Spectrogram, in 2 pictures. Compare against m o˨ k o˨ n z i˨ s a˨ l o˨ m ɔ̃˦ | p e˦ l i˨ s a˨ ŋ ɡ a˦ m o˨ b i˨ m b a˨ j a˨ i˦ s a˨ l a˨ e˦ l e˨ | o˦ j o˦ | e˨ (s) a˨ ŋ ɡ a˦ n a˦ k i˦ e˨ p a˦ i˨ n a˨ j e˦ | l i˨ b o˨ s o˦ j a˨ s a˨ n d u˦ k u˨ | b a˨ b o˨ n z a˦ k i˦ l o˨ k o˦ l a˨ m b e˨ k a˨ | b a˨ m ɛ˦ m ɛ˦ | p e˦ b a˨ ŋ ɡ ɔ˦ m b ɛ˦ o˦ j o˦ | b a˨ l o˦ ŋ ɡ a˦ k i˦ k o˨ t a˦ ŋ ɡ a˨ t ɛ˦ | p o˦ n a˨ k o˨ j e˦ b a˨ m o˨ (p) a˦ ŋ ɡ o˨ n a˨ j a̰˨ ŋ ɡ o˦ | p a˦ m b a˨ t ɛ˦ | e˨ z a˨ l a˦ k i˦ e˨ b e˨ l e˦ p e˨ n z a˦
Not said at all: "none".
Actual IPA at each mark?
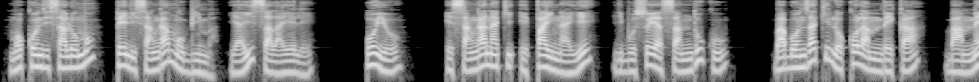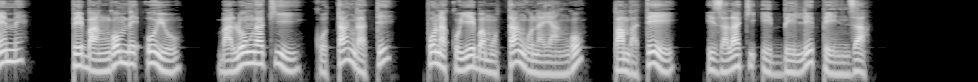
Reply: s, t

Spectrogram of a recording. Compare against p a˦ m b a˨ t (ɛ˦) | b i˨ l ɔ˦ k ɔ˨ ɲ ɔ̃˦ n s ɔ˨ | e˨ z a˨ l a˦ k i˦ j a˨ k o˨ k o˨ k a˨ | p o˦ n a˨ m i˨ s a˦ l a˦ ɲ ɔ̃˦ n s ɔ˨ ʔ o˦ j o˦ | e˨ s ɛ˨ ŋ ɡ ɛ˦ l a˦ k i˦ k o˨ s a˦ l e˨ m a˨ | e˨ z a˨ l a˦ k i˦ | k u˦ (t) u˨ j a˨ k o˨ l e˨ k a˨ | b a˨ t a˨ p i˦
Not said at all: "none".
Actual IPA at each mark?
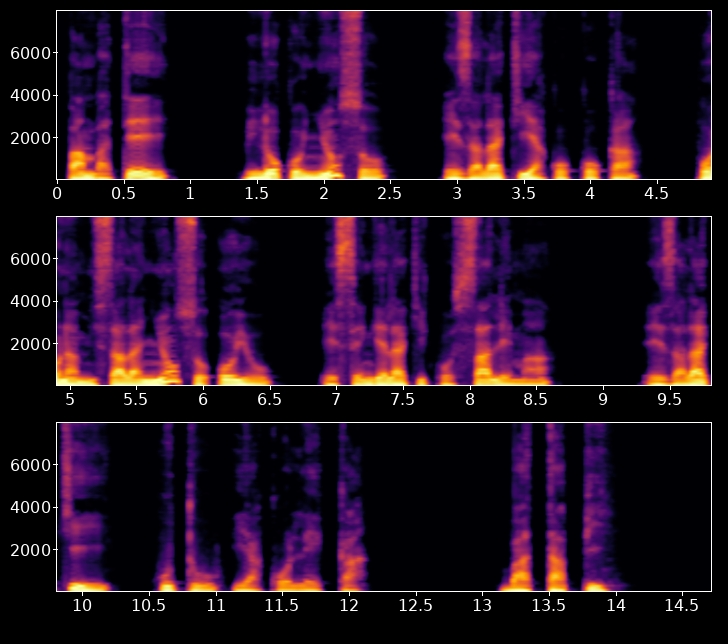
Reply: ɛ˦, t

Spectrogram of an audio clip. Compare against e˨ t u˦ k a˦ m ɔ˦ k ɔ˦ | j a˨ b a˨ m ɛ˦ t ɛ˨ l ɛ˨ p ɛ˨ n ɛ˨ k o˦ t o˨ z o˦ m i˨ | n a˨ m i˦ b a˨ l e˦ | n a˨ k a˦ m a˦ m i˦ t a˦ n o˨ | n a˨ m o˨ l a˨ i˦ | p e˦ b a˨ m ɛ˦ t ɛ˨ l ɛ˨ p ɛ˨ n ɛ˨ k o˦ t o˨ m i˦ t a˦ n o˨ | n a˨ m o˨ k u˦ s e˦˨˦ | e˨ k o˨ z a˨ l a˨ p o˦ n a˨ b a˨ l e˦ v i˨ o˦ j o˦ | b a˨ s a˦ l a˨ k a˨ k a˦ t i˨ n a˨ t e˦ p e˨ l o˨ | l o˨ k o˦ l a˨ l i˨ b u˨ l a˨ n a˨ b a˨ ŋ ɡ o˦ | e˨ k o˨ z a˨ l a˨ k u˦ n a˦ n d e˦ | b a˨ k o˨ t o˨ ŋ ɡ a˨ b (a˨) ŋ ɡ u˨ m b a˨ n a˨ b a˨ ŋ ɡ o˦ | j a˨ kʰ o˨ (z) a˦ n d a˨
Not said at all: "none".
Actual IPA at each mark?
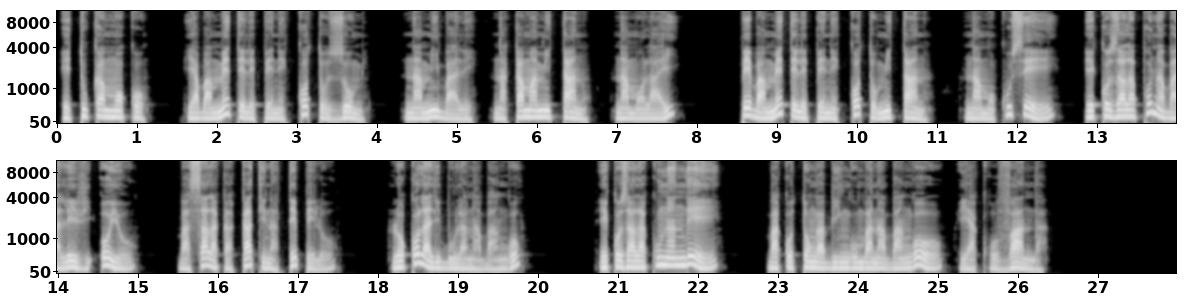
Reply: i˨, v

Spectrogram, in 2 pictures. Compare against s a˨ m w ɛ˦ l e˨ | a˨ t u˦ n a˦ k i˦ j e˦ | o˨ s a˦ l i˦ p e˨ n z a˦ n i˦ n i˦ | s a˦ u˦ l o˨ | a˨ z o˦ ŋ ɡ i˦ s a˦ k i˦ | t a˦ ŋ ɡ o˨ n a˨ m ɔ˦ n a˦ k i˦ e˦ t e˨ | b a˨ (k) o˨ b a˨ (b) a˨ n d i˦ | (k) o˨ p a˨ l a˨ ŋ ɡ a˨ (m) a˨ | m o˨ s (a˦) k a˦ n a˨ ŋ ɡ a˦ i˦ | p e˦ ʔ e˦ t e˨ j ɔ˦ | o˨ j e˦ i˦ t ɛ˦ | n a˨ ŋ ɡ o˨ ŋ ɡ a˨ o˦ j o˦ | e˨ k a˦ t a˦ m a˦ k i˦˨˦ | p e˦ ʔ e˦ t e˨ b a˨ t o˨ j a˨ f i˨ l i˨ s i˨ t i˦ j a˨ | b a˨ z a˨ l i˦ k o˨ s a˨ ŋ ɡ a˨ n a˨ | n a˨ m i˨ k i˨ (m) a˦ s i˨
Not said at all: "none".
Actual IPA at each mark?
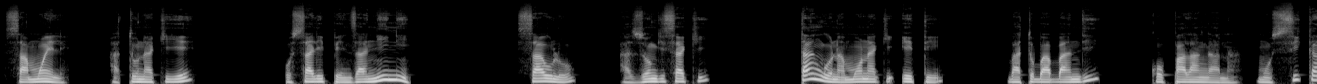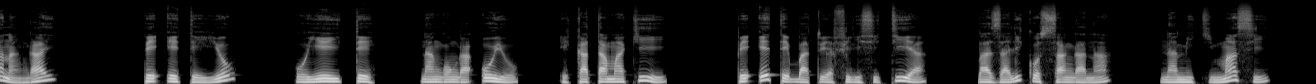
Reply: t, b, k, n, i˦, m

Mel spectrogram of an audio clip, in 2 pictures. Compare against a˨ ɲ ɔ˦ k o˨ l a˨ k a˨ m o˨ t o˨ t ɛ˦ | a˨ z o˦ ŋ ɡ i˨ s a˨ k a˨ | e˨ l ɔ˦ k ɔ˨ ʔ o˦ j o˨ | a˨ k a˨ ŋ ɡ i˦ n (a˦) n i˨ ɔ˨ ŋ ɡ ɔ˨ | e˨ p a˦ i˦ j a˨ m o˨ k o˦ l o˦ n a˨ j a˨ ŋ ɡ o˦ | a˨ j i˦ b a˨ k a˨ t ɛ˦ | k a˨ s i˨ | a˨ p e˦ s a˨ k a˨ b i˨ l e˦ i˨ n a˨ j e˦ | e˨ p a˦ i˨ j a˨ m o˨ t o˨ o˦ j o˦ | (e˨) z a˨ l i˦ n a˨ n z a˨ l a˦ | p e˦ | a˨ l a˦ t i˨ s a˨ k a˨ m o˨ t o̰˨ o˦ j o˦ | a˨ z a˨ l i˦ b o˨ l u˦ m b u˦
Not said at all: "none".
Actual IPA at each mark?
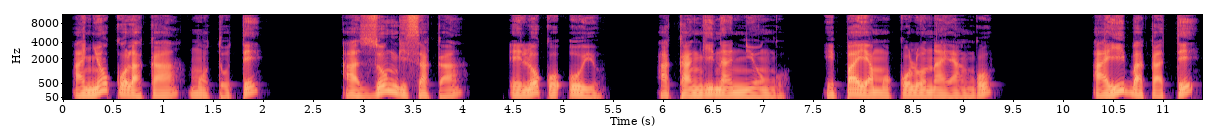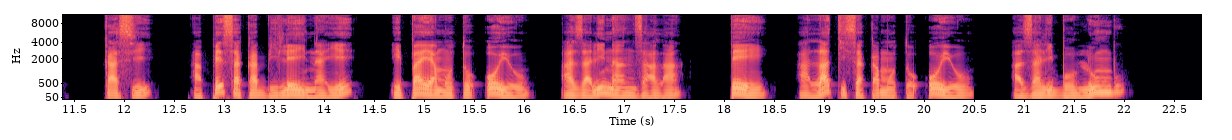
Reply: a˨, a˨

